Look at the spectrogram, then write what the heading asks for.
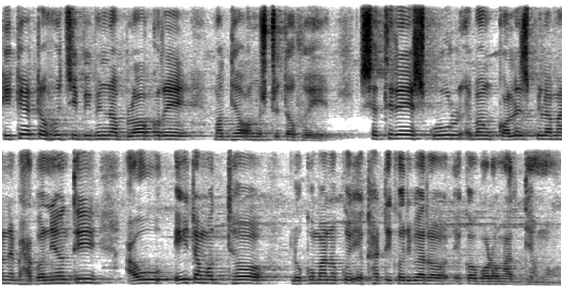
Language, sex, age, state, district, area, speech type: Odia, male, 60+, Odisha, Jajpur, rural, spontaneous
